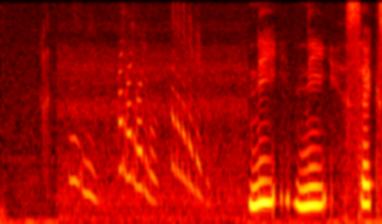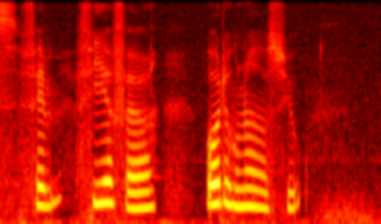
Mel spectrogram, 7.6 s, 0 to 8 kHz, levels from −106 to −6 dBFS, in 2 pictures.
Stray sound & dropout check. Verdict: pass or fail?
fail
